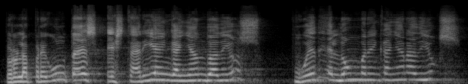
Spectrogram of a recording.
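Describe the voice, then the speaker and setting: A man preaching a sermon as pastor, asking slow rhetorical questions of the congregation. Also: very high-pitched, fairly even intonation. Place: church sanctuary. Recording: long hall reverb, live church recording.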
